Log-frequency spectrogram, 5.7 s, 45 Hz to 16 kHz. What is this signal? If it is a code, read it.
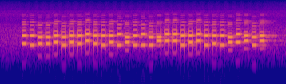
DTMF, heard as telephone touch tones, dialled by machine, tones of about 80 ms, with room echo. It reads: 52448185#52837231*##28#25279010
